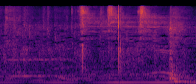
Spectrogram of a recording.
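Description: Live worship band music with sustained chords over a held bass note. Two light taps come about a second in.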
